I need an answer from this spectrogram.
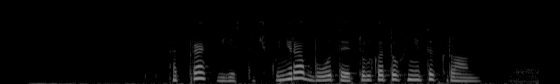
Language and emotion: Russian, sad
